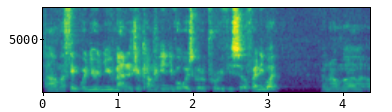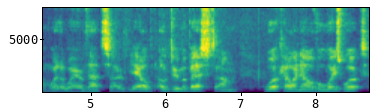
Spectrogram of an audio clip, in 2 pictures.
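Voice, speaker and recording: A man with an Australian accent talks at a very fast pace in a monotone, flat intonation with big swings in loudness. Noticeable background noise and audible room echo fill the recording. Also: medium pitch for a man. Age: 30s. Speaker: football manager. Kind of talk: press conference. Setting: press conference room. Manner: hesitant, many fillers.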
